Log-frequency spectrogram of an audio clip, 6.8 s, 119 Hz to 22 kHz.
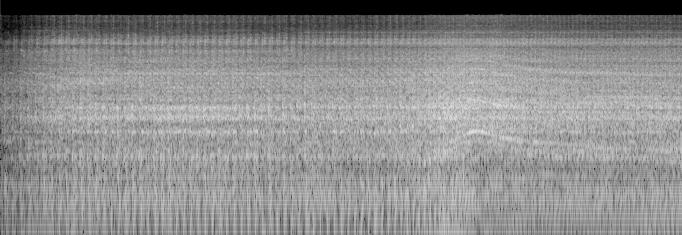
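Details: Bajaj Rouser/Pulsar 180 single-cylinder motorcycle after a DIY clutch lining (friction plate) replacement and oil refill: even thumping idle at about three and a half beats a second, no clutch-side rattle or clatter; the repair appears successful.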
